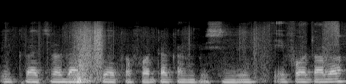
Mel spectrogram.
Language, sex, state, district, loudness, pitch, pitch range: Telugu, male, Andhra Pradesh, Sri Satya Sai, -21 LUFS, 115 Hz, 110-115 Hz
